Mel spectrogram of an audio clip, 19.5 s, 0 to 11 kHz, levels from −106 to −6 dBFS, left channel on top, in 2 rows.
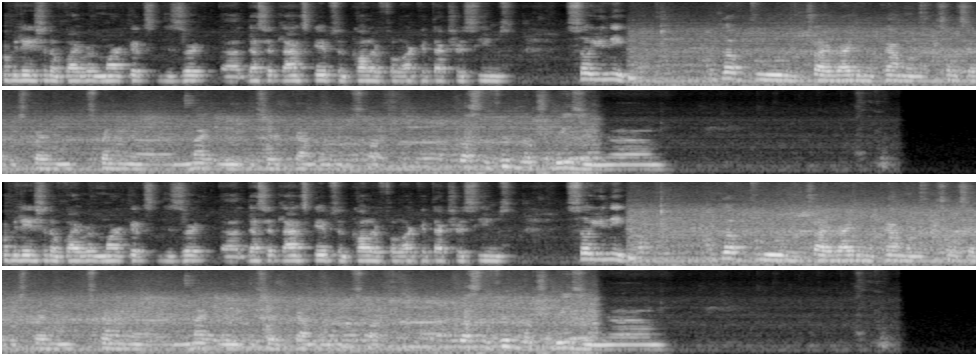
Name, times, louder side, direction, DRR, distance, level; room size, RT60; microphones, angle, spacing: voice 1, 0.0-5.1 5.7-6.4 7.0-13.7 14.3-16.4 18.5-18.6, right 1 dB, 5° right, 0.5 m, -29 dB
sound 1, 6.2-15.7, right 4 dB, 50° right, 0.6 m, -34 dB
4.4 x 2.1 x 3.9 m
head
